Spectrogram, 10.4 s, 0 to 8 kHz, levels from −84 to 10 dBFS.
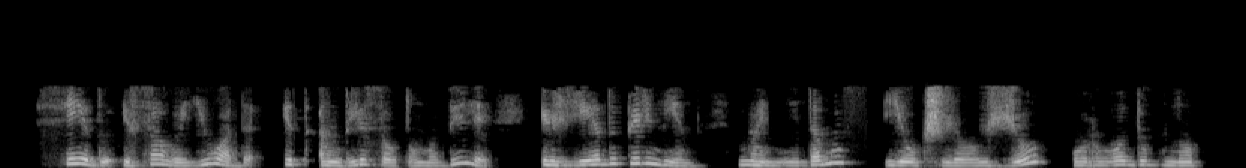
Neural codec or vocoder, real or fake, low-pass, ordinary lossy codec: vocoder, 44.1 kHz, 80 mel bands, Vocos; fake; 7.2 kHz; AAC, 16 kbps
